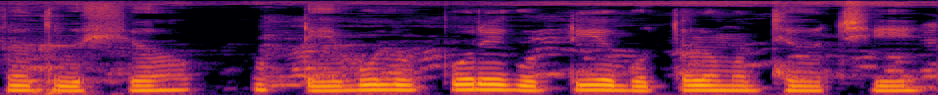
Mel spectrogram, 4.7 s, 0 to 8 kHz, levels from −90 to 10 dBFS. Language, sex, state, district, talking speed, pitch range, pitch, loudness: Odia, male, Odisha, Sambalpur, 100 wpm, 145-165 Hz, 155 Hz, -14 LUFS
